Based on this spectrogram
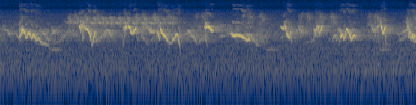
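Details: A songbird pours out quick varied phrases of bright, sharply bending whistles, with short gaps between bursts and a low hiss underneath.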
